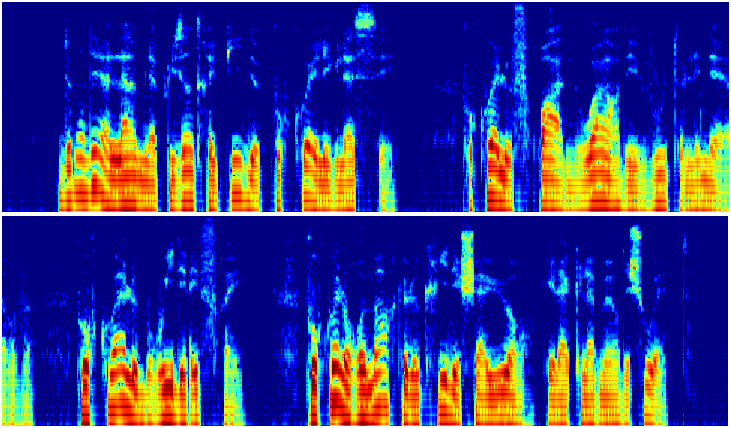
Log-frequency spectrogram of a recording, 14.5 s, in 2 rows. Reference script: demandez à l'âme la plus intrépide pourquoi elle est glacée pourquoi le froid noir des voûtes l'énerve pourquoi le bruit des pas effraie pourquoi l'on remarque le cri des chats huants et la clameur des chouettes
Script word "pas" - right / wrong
wrong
